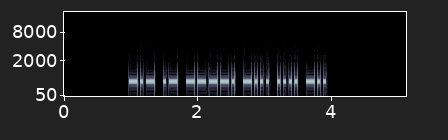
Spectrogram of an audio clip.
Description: Morse code, heard as a keyed tone, about 28 wpm, 700 Hz. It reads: KA9BHD
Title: Call Signs - 28wpm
